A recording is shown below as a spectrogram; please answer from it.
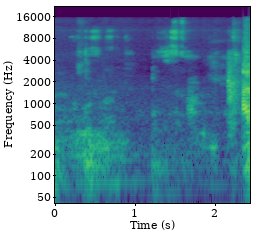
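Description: A man's low, half-whispered muttering, much quieter than his normal speaking voice.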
